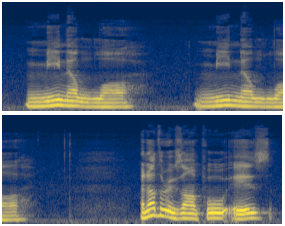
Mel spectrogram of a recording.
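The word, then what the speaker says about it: مِنَ اللَّهِ: Again, the origin of the first word is actually min, noon being sakin, but because it is followed by hamzatul wasl, which we do not pronounce, and then a lam which is sakin, that noon, that sakin noon, is gotten rid of by applying a fatha onto it. So it is now pronounced min Allah, min Allah.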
